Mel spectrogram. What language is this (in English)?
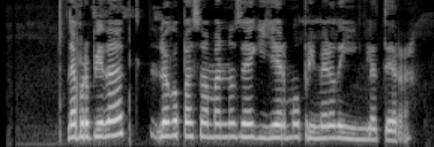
Spanish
